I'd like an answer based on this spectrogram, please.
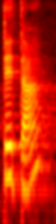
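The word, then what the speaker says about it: theta: viene otra frecuencia que se llama teta o z se escribe th e ta y son unas frecuencias que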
